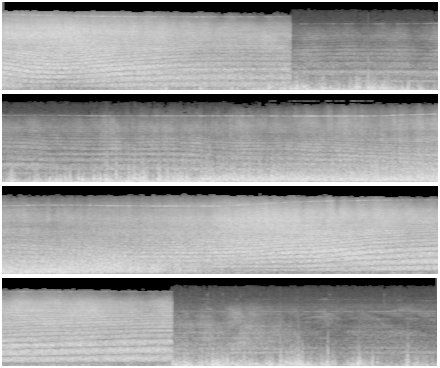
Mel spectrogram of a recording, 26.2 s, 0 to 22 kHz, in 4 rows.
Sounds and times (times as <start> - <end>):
Propeller, airscrew: 0.0 - 26.1.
